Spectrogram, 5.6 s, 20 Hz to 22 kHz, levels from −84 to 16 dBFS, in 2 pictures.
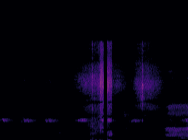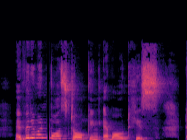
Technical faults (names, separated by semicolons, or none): Bluetooth dropout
